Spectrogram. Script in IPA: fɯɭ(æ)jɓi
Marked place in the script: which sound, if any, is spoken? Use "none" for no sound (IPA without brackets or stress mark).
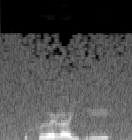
ɐ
